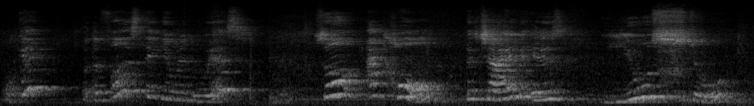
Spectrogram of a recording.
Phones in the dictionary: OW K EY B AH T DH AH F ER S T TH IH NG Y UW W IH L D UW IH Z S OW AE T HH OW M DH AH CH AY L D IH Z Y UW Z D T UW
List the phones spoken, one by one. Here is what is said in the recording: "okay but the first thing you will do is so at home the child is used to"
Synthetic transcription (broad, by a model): OW K EY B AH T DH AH F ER S T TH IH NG Y UW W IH N D UW IH Z S OW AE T HH OW M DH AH CH AY L D IH Z Y UW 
